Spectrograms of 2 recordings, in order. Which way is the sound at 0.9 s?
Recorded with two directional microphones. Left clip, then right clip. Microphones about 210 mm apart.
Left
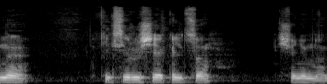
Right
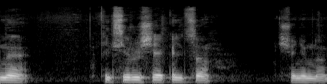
15° right (ahead or behind).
